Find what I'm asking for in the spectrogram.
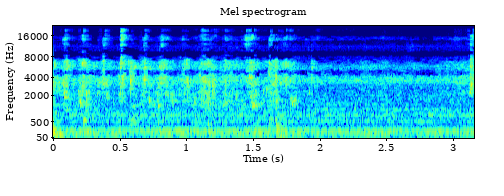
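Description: Water poured into a pot of chili on the stove, a soft steady splashing stream heard up close at low volume.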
